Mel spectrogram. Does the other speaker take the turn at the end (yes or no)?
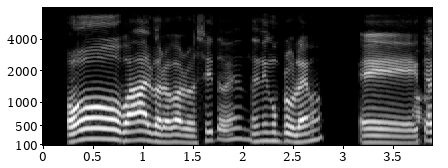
no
